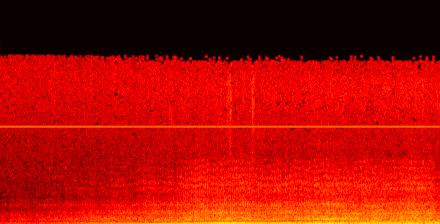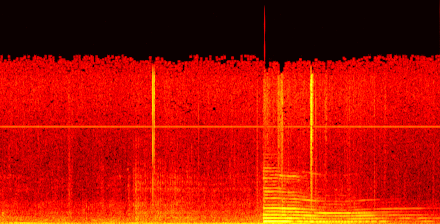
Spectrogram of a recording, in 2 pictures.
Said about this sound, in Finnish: Saatamme esimerkiksi nyt juuri kuulla auton surinaa.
